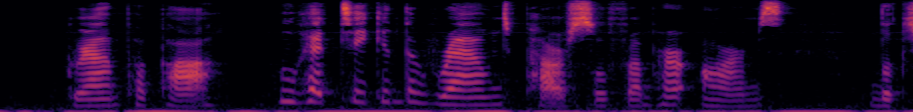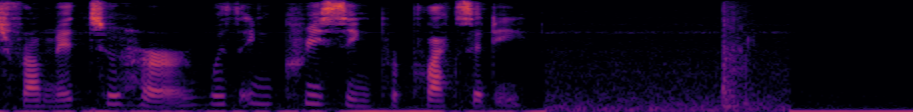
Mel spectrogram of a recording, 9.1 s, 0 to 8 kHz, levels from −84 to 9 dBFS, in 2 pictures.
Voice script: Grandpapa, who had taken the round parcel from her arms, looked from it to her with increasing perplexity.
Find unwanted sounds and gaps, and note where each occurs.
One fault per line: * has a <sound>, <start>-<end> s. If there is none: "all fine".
* has a thud, 8.2-8.5 s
